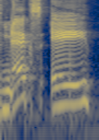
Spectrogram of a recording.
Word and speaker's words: XAMIYA: Dude, with all due respect, I have no fucking idea how to pronounce. It's XAMIYA.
